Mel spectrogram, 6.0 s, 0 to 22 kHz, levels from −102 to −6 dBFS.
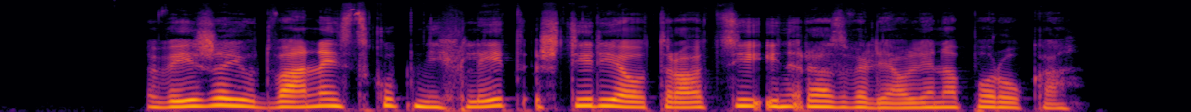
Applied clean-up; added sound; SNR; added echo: neural mask model Resemble Enhance denoiser.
